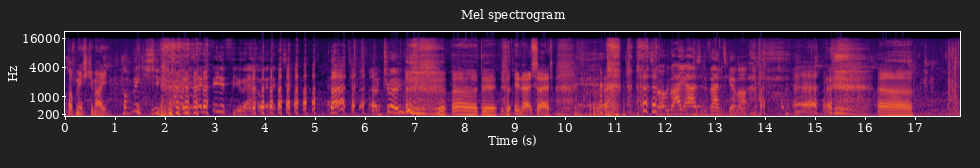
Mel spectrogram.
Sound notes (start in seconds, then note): 1.8 laughing loudly; 9.8 laughing loudly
